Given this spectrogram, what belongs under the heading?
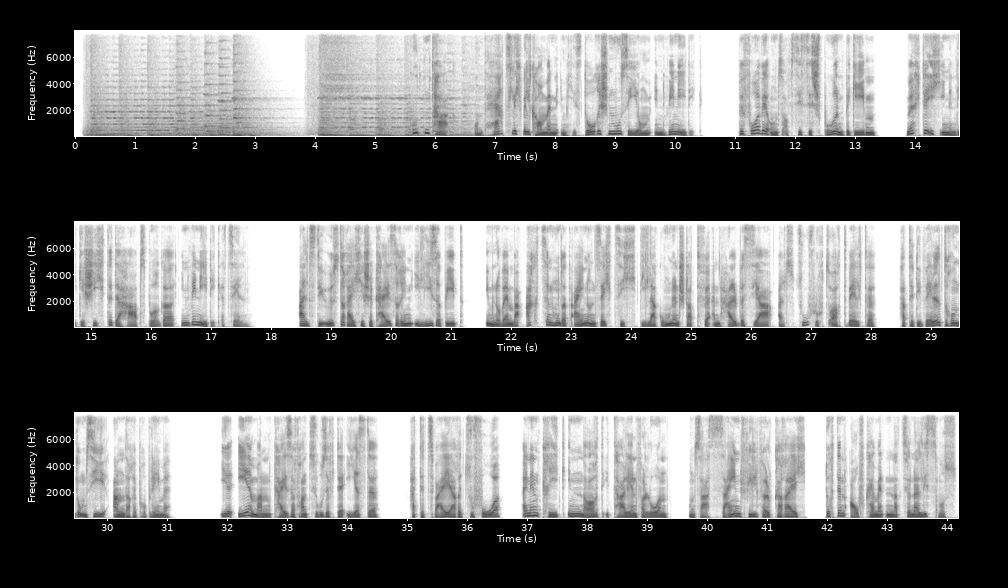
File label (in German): Audio Guide Deutsch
